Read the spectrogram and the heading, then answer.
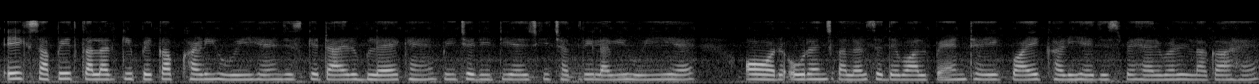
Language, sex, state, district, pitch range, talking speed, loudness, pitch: Hindi, female, Bihar, Muzaffarpur, 220-235 Hz, 160 wpm, -26 LUFS, 230 Hz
